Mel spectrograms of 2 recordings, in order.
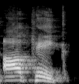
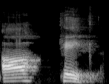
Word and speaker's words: archaic: It is archaic. A lot of people don't pronounce this correctly because they don't know how to pronounce it. It is archaic. Cake काटते ना, archaic.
